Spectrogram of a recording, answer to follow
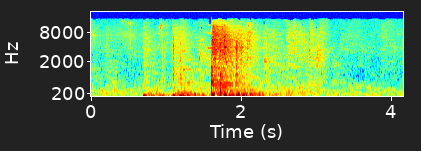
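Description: A short burst of drum-kit hits starting under a second in. The loudest is a bright crash a little later that rings out for about a second before fading.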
